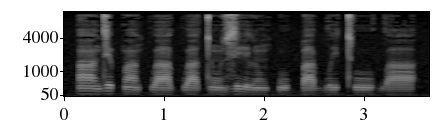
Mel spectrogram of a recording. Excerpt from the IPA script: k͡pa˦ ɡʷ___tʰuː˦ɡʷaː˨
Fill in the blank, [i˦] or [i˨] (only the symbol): i˦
